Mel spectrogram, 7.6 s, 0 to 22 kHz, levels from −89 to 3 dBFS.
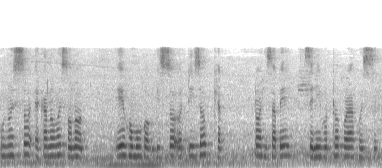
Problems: none marked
